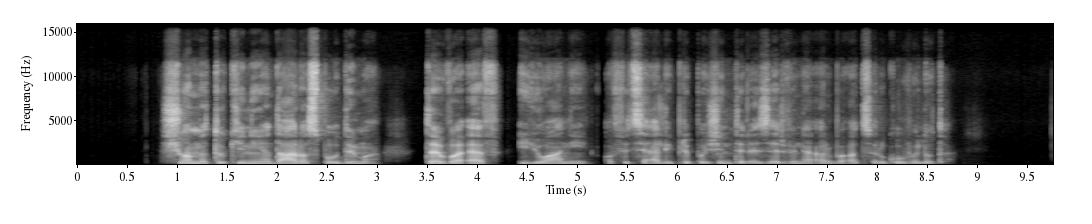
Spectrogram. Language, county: Lithuanian, Vilnius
